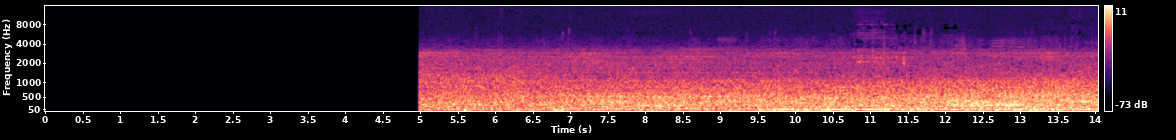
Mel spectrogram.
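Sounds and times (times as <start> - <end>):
distant jet engine rumble: 5.0 - 14.0.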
